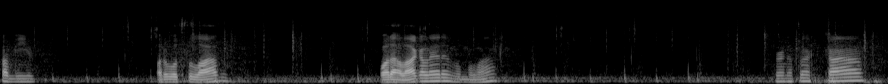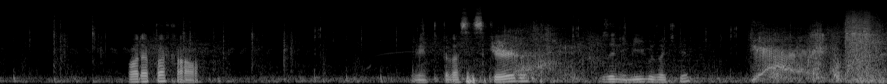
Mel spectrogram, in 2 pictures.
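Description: Footsteps run on a stone floor.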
